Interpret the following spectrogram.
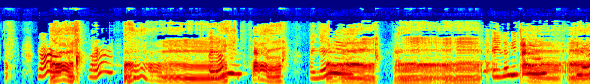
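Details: Corgi trying to speak with its owner, indoors: a long run of whining, yodelling howls that swoop up and down in pitch, delivered in bursts with short gaps, like drawn-out talking.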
